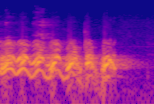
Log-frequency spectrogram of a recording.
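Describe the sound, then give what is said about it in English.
Several children's voices together imitate a ferocious dog bark on a count of three, loud, with wavering, howl-like yelps and a few sharper bark bursts before trailing off. “One, two, three, bark!”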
